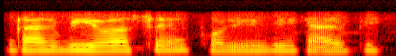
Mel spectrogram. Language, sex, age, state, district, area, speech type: Assamese, female, 30-45, Assam, Nalbari, rural, conversation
